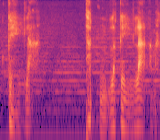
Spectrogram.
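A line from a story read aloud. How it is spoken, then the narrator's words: Pensive soft mutter. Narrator (Vietnamese): Cao Biển mặt đăm chiêu suy nghĩ, miệng khẽ lẩm bẩm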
